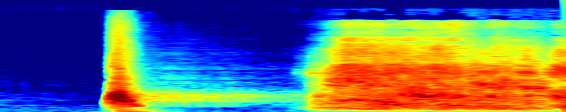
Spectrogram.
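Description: A lion roars: a sudden loud burst fades into a short low rumble, then a harsh, noisy roar surges up and holds strong to the end, with no talking.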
